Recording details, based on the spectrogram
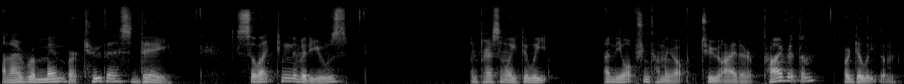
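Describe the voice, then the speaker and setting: A man in his early twenties with a lowish, dark and relaxed voice. It has a noticeable gravelly creak. He speaks like a casual YouTuber, circling back to rephrase himself as he goes. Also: normal speed. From Belgium, Scotland and France. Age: early 20s. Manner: rambling, self-correcting, restating phrases. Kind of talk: casual video commentary about himself.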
